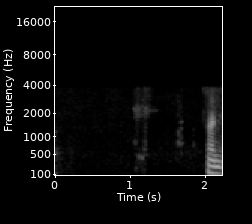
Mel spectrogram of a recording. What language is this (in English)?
Punjabi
